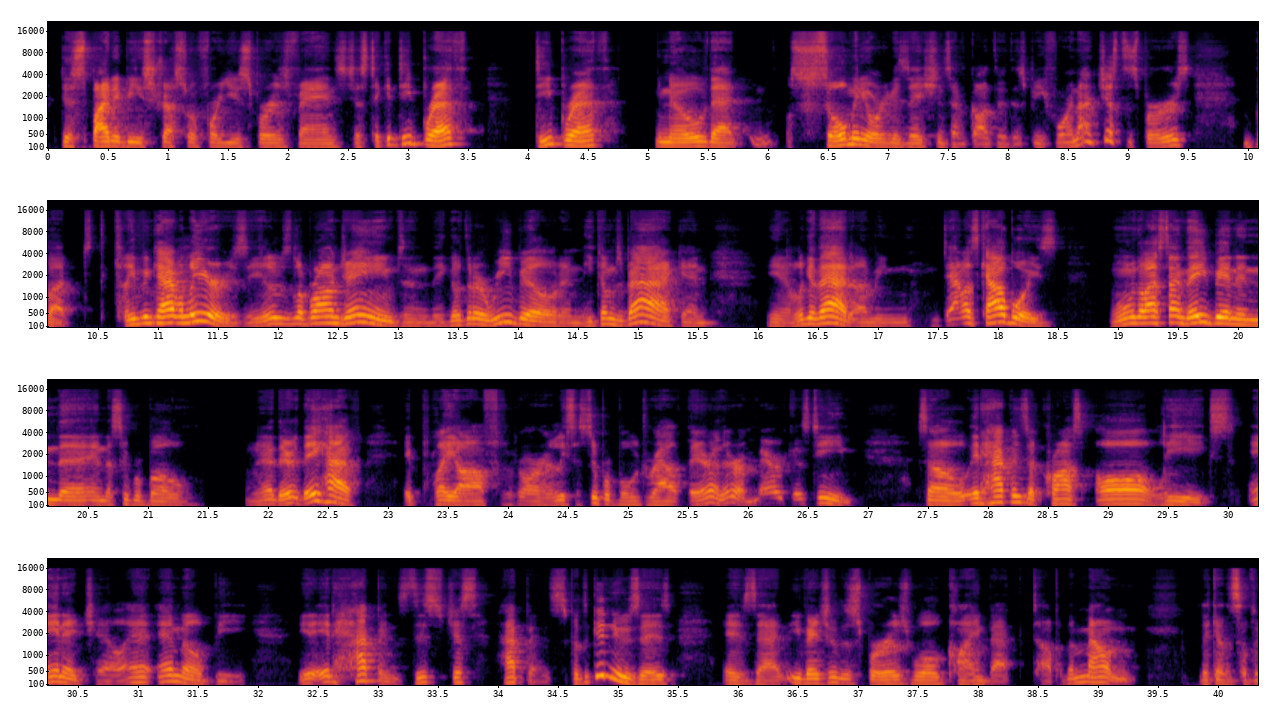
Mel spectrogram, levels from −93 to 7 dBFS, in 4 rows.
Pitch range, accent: 110-170 Hz, American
